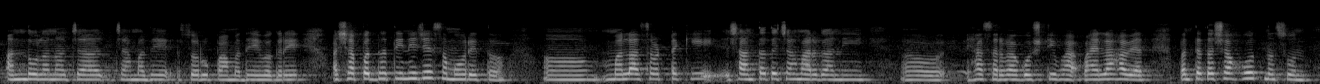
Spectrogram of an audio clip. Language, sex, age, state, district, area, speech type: Marathi, female, 45-60, Maharashtra, Nanded, urban, spontaneous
